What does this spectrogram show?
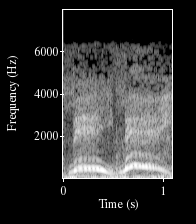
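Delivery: very high, eager "me, me"; eager squeal. Acted. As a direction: beg for a turn like a kid. Eager to jump in.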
